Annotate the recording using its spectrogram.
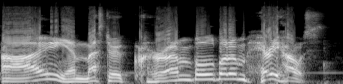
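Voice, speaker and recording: A man's put-on character voice, high for a man, at a fairly slow pace. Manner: pompous, self-important.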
